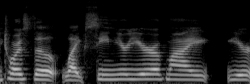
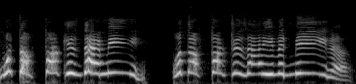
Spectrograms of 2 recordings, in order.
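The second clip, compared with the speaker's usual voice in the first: much higher, incredulous squeal; baffled outburst; 11 semitones higher than usual. Retold or imitated. Player baffled by game slang, high incredulous squeal. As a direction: shriek in total confusion. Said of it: "I'm like".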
